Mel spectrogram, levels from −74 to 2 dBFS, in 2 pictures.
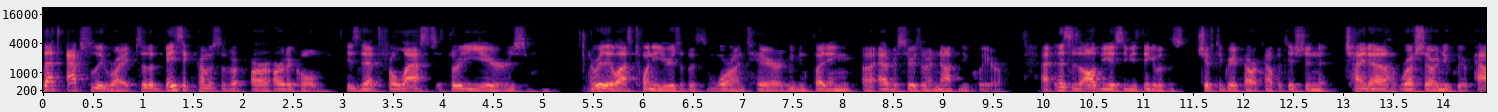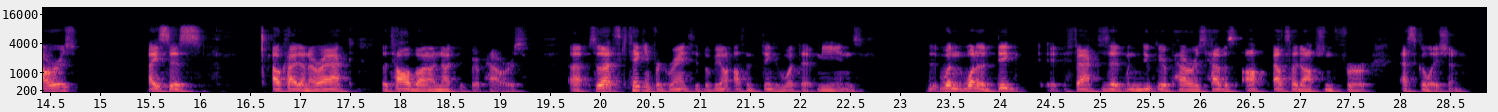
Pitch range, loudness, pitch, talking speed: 100-115 Hz, -25 LUFS, 105 Hz, 210 wpm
